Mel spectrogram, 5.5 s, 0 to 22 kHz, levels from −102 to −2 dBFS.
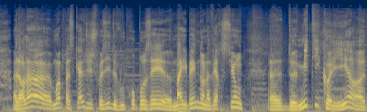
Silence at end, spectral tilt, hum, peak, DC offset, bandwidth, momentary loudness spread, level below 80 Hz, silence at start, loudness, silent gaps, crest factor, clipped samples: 0 s; -6 dB/octave; none; -6 dBFS; under 0.1%; 16 kHz; 6 LU; -46 dBFS; 0 s; -19 LUFS; none; 12 dB; under 0.1%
